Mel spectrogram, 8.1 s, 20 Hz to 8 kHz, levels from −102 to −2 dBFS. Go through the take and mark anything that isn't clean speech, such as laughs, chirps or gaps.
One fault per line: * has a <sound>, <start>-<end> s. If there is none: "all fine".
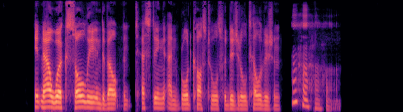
* has a laugh, 5.8-6.8 s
